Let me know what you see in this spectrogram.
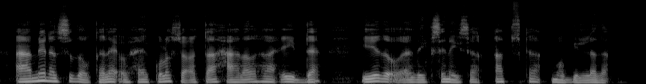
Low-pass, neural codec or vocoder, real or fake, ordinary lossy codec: none; codec, 44.1 kHz, 3.4 kbps, Pupu-Codec; fake; none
